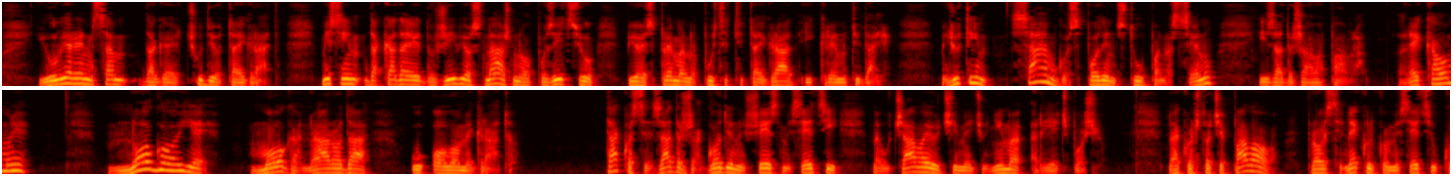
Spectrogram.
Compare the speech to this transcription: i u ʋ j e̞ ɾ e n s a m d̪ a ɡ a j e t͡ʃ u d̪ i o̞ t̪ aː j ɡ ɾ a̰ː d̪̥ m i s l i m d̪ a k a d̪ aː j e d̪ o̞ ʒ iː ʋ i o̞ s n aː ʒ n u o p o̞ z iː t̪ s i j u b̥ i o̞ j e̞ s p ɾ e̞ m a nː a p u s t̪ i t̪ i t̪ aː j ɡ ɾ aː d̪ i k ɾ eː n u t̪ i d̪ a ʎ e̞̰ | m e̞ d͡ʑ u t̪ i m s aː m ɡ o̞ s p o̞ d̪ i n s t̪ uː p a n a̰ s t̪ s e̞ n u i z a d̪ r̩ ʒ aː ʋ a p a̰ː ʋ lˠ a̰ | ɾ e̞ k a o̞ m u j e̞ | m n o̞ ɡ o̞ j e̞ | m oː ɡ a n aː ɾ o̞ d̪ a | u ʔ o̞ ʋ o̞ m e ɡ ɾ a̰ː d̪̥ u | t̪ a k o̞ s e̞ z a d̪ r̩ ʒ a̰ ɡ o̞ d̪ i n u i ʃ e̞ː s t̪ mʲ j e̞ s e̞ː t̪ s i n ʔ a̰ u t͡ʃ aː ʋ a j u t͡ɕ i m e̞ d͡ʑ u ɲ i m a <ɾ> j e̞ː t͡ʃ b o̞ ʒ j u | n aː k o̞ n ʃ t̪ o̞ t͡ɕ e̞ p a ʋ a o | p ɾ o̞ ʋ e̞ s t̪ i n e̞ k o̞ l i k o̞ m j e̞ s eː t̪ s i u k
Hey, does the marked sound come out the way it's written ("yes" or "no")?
yes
